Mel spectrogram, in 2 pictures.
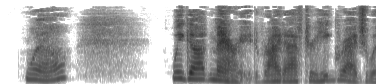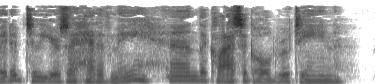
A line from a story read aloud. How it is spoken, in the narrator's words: Michaela said with a sigh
